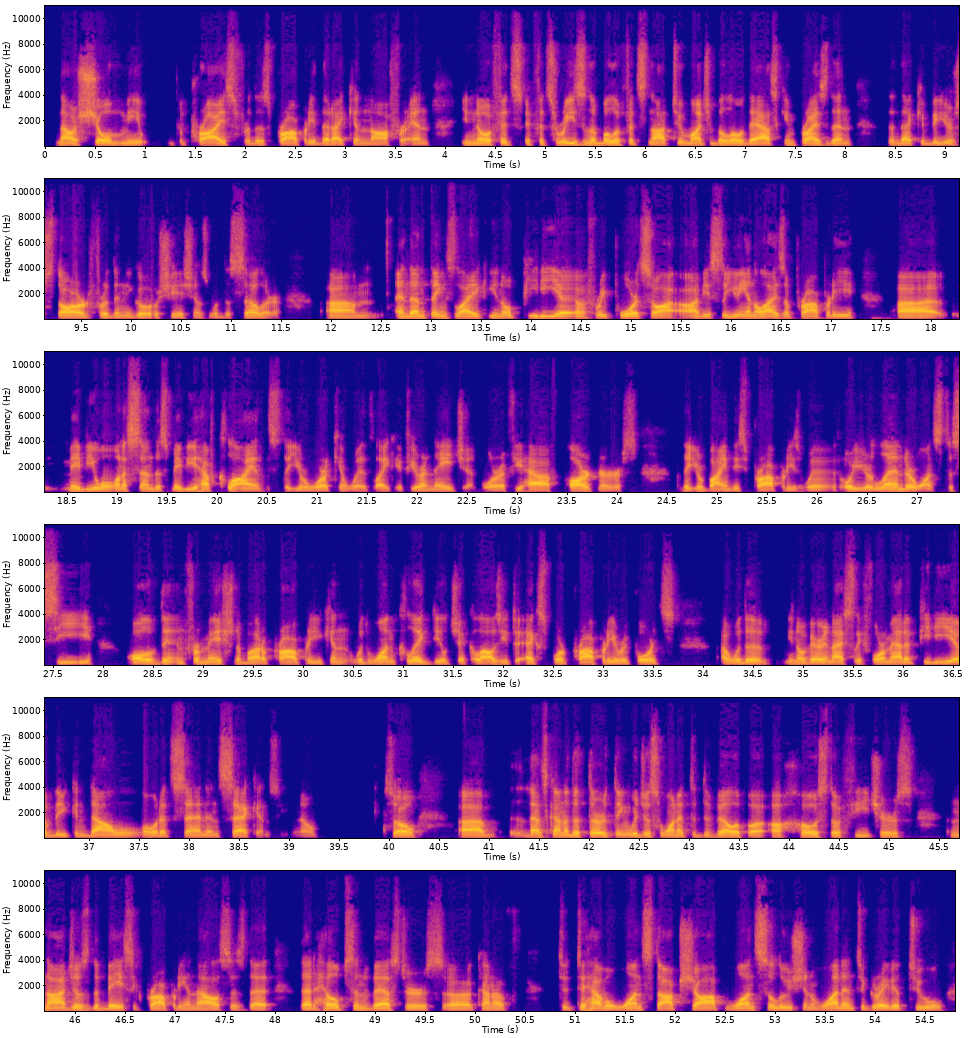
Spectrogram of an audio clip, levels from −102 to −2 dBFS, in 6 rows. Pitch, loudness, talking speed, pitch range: 115 Hz, -19 LUFS, 190 wpm, 110-120 Hz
